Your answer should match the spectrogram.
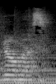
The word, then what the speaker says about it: Vilnius: We started saying Vilnius, we learned it's pronounced Vilnius.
